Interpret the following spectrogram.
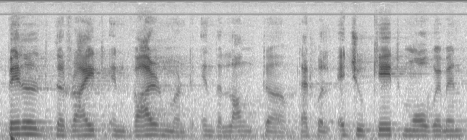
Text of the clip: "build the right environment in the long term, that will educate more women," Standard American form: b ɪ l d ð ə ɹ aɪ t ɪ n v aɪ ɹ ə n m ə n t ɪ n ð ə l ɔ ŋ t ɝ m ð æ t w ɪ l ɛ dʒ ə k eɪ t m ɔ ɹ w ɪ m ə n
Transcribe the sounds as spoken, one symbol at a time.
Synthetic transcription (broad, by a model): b ɪ l d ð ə ɹ aɪ t ɪ n v aɪ ɹ ə n m ə n t ɪ n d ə l ɔ ŋ t ɝ m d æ t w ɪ l ɛ dʒ ə k eɪ t m ɔ ɹ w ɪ m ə n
